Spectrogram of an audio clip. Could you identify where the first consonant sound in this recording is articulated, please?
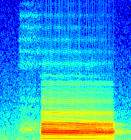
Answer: glottal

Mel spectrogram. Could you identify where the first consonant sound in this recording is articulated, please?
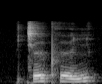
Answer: palatal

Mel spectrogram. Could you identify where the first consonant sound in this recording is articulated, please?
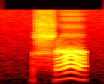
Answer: retroflex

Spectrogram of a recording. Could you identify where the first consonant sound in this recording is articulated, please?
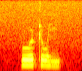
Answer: retroflex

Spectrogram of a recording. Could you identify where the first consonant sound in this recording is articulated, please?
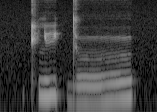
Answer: velar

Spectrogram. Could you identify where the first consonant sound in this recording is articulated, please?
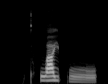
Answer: velar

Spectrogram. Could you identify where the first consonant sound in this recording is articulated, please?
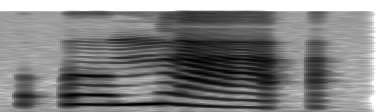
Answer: glottal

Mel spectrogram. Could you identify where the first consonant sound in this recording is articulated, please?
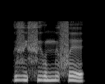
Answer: labial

